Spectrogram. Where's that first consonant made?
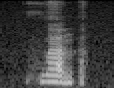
throat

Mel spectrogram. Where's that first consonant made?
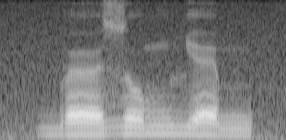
lips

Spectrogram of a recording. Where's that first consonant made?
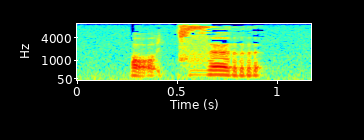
palate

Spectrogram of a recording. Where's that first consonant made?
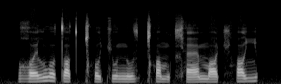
uvula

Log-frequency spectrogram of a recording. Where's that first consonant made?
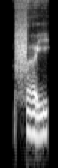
lips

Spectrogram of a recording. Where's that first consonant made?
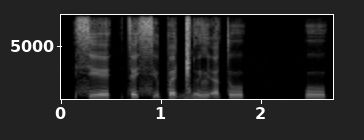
tongue tip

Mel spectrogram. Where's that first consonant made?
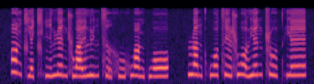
velum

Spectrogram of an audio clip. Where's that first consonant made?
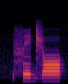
lips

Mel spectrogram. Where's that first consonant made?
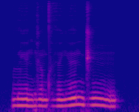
tongue tip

